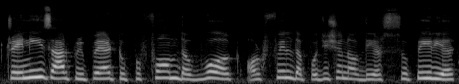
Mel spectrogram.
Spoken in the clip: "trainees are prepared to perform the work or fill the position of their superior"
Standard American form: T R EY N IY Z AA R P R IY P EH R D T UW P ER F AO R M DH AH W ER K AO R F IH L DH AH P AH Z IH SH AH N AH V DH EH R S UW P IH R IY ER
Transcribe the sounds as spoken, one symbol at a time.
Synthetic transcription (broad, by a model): T R EY N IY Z AA R P R IY P EH R D T UW P ER F AO R M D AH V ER K AO R F IH L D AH P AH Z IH SH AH N AH V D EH R S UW P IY R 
